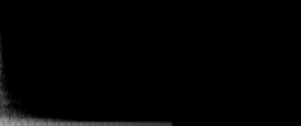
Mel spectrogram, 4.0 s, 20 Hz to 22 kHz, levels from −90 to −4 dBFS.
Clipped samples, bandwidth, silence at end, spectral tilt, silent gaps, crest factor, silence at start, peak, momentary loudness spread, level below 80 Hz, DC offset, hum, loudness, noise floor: under 0.1%; 3.3 kHz; 2.3 s; -9.5 dB/octave; none; 22 dB; 0 s; -26 dBFS; 24 LU; -56 dBFS; under 0.1%; none; -47 LUFS; -71 dBFS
